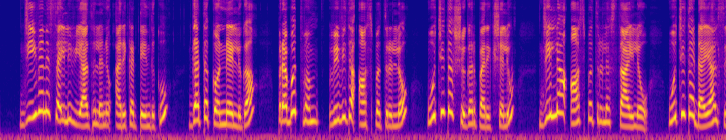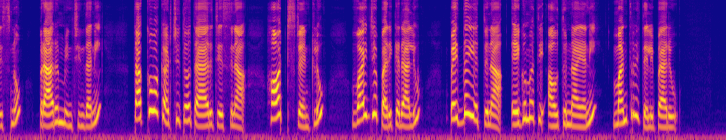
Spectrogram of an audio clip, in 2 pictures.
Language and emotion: Telugu, neutral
